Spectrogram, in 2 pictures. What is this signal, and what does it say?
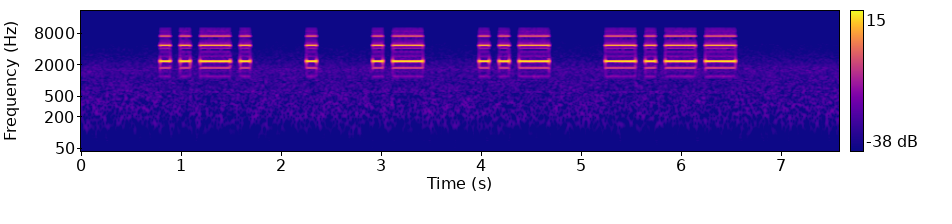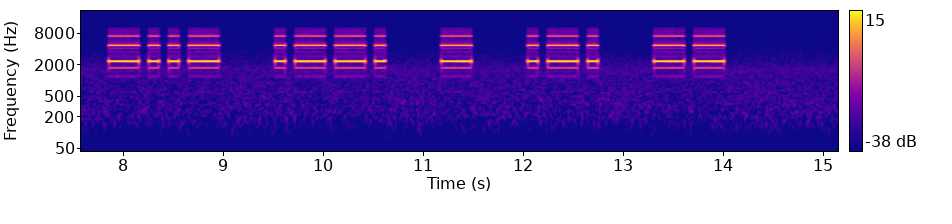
Morse code, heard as a high beeper, machine-sent, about 12 wpm, spaced as for 9 wpm, 2350 Hz. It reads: FEAUY XPTRM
